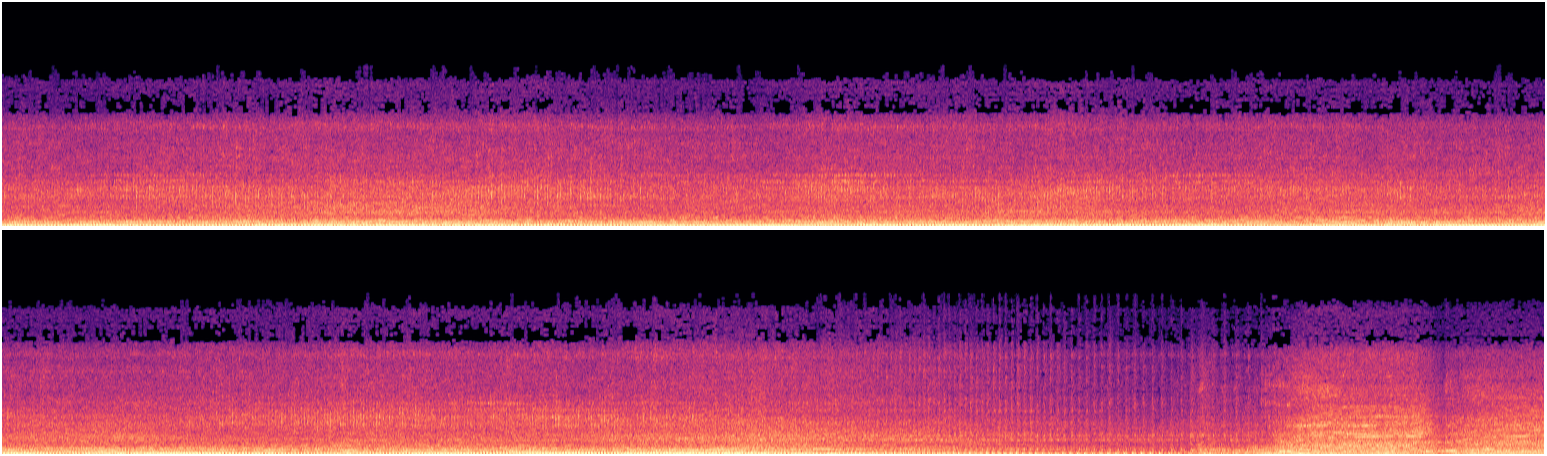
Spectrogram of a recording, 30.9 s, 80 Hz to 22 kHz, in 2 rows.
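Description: Small petrol garden-tool engine running steadily. About 23 seconds in, the sound breaks into engine pitch that sweeps down and back up, like revving.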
